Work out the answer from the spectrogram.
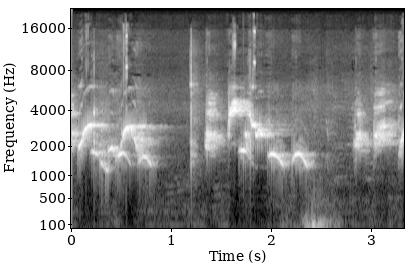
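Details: Lively song of a sooty-headed bulbul: quick chattering phrases of warbled, wavering whistles that dip and rise, broken by a brief click and a low thud.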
